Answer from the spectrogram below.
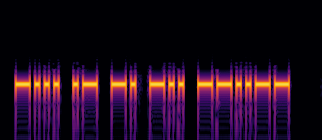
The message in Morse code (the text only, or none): BAND,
